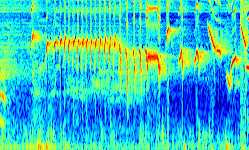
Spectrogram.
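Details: Lure recording of a White-rumped shama in trotol style, meant to prompt another bird to sing: a fast, even trill of repeated high notes running into loud, varied swooping whistles.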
